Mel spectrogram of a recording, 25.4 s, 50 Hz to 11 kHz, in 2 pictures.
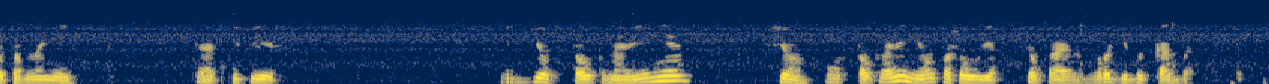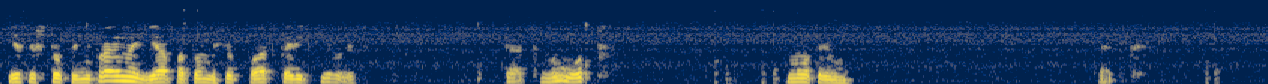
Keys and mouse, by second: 0.4 click, 2.8 click, 6.8 click, 10.9 middle click, 12.5-13.7 middle drag, 17.6-18.6 middle drag, 20.4 click, 24.9 click.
